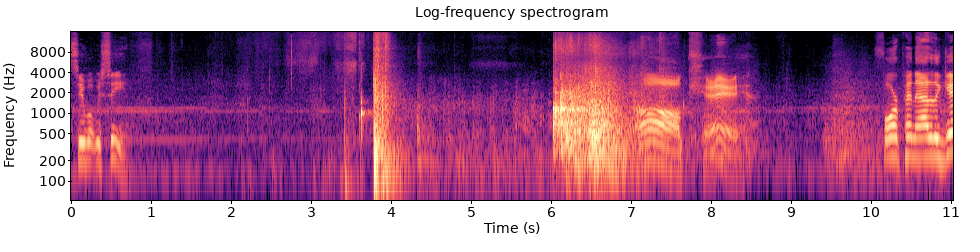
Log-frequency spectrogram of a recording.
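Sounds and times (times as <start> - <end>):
bowling ball landing thud: 3.4 - 7.4
bowling ball rolling: 3.4 - 7.8.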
